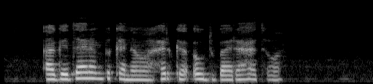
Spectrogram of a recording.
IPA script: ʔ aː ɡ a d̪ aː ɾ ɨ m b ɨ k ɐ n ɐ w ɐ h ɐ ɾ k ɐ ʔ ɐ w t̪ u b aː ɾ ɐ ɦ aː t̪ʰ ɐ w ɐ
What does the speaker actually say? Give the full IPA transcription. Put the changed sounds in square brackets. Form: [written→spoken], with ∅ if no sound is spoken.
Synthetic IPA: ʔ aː ɡ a d̪ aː ɾ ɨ m b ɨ k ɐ n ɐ w ɐ h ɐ ɾ k ɐ ʔ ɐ w [t̪→d̪] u b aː ɾ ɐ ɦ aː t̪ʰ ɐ w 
